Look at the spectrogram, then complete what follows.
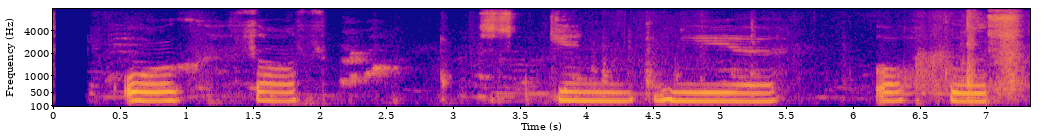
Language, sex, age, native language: Icelandic, female, 9, Icelandic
